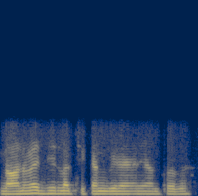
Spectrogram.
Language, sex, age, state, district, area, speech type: Kannada, male, 18-30, Karnataka, Gadag, urban, conversation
